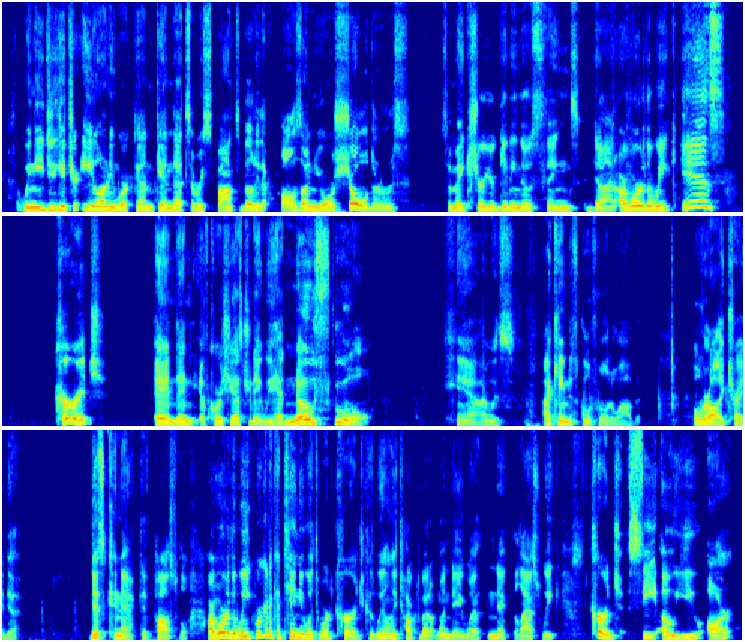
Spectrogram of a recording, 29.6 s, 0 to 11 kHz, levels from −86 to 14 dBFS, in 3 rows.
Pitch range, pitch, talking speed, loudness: 120-160 Hz, 140 Hz, 185 wpm, -21 LUFS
